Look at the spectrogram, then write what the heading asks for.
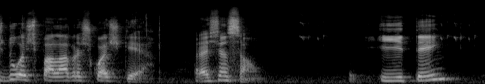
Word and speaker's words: item: Qual é a sílaba tônica em item? É item ou é item? É item. Então, aqui a sílaba tônica está aqui. Então, nós temos uma paroxítona.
